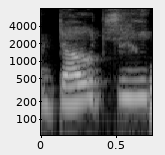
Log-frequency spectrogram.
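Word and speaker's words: Doechii: Dochi, am I saying her name right? Yeah, Dochi. – With two eyes. – With two eyes, not one, two.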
